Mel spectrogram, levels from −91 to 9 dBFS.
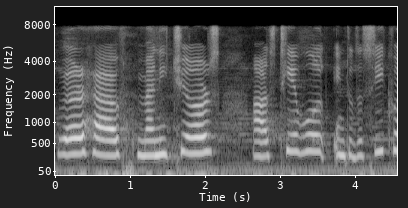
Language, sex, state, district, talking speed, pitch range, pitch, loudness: English, female, Punjab, Kapurthala, 120 wpm, 275-330 Hz, 295 Hz, -14 LUFS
